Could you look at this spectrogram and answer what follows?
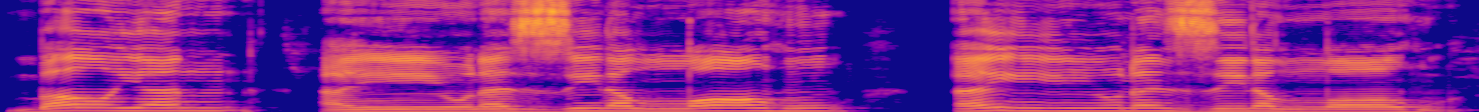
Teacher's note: نون کو زا کے ساتھ ملانا ہے، زا کی سیٹی نکلے گی، سیٹی نکالیں گے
